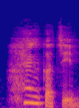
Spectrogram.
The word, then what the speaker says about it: handkerchief: With his handkerchief, handkerchief, यहां hand कर chief नहीं है, इसको हैंकरचीफ बोलते हैं। इसमें बीच के कुछ वर्ड्स रिडल्स साइलेंट है।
